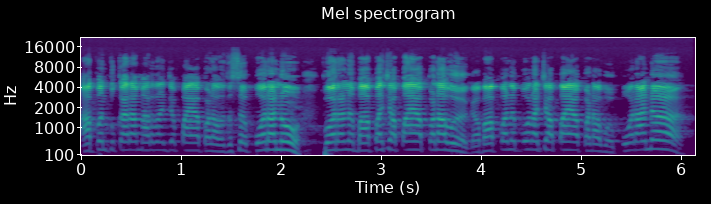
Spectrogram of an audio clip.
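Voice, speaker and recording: Man, kirtan preacher, high voice, animated, jokey storytelling. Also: fairly quick, clear, resonant tone. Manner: animated, quizzes the crowd and calls for loud answers. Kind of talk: humorous devotional kirtan sermon.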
